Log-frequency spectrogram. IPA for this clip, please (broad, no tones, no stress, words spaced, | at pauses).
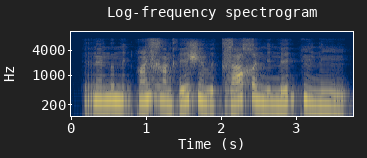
rẽnɯniɡqĩz ɣãɡʔe ʃẽβekza χenineɡ kĩnĩ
